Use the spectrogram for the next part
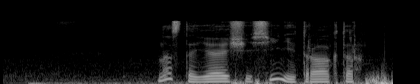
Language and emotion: Russian, sad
